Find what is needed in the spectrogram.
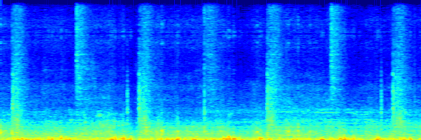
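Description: Vehicle driving at speed, its road and engine rumble heard from on board, with gusts of wind buffeting the microphone.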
